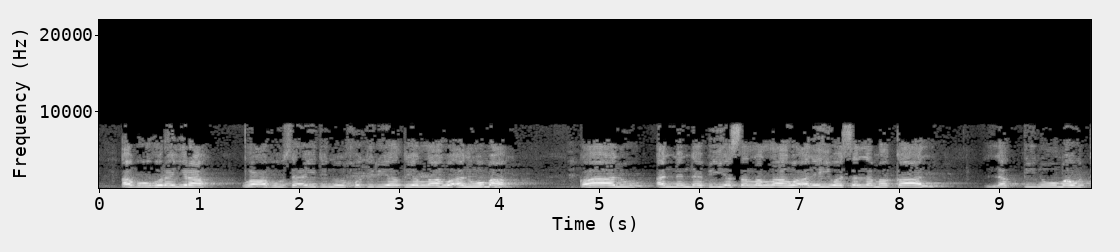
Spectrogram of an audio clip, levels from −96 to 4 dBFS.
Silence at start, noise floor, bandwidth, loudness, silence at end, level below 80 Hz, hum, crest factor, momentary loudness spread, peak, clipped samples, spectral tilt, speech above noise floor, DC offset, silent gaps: 0.25 s; -46 dBFS; 8.8 kHz; -14 LUFS; 0 s; -68 dBFS; none; 14 dB; 11 LU; 0 dBFS; under 0.1%; -4.5 dB/octave; 32 dB; under 0.1%; none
